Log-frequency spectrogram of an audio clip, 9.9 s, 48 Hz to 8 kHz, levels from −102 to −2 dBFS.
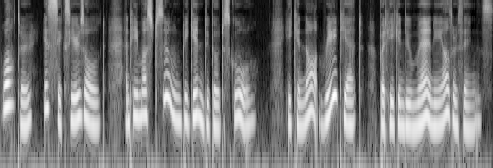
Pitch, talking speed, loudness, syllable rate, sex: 210 Hz, 150 wpm, -18 LUFS, 3.6 syllables/s, female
